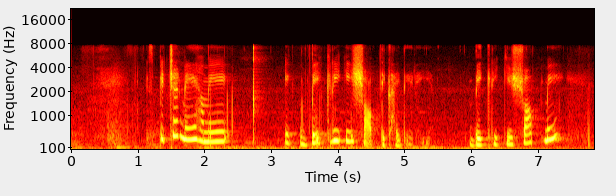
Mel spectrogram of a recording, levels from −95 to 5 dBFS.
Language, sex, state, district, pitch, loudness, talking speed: Hindi, female, Rajasthan, Jaipur, 235 Hz, -16 LUFS, 130 wpm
